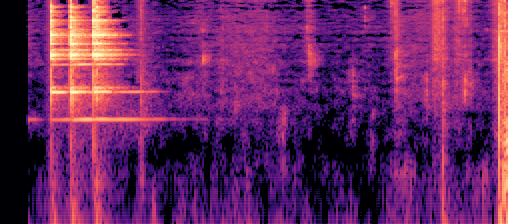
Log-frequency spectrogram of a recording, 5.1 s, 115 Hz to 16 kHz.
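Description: A spoon clinks against a clear glass while stirring a pink lemonade Cellucor C4 pre-workout powder drink, three bright ringing taps up front, then quiet with a few faint knocks and a last clink.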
